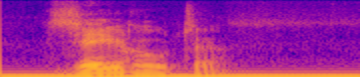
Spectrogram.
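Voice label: "zeeroute", Dutch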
